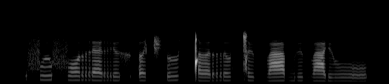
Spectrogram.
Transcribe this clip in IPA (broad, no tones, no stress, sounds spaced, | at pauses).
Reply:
f ɯ f o r ɛ r y x ʔ ə t͡ʃʼ ɯ ǃ ə r ɯ ǀ y b a b y b a ɾʲ u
